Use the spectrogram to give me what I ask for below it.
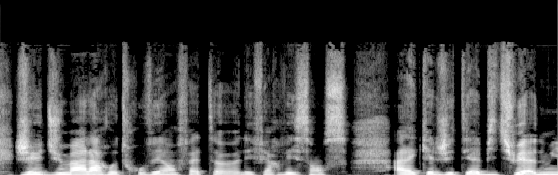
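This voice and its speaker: In a very clean recording with a silent background and a dry, close sound with no echo, a woman speaks at a fairly quick pace and medium pitch, animated in tone with very wide pitch swings. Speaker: marketing entrepreneur and podcaster. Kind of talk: interview conversation.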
